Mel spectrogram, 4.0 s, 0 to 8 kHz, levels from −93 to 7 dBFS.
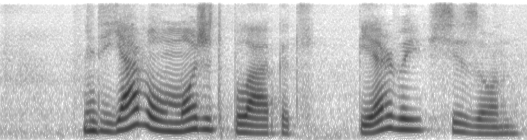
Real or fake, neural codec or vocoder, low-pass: fake; codec, 16 kHz in and 24 kHz out, 0.9 kbps, LongCat-Audio-Codec, fine tuned four codebook decoder; 7.2 kHz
